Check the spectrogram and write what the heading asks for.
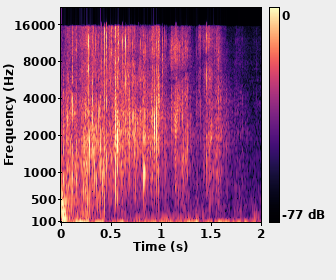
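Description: A sheet of paper being crumpled up in the hands: a dense crackling that is loudest at first and dies away over about a second and a half.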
